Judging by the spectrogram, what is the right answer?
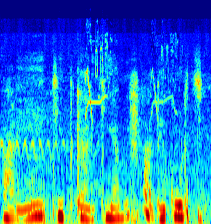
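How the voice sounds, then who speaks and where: A woman voicing an excitable, pious, gullible male farmer in a cartoon, exclaiming and repeating phrases over animal sounds. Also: on the low side, measured pace, background noise, close to an everyday voice. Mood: excited. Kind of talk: animated storybook cartoon dialogue.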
